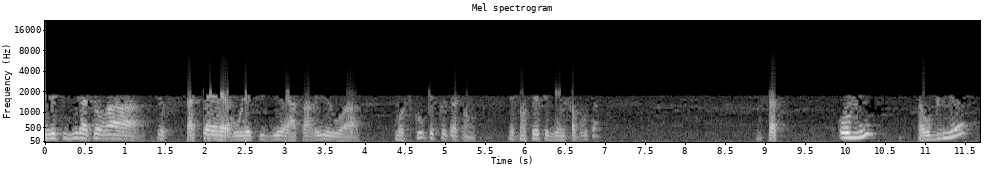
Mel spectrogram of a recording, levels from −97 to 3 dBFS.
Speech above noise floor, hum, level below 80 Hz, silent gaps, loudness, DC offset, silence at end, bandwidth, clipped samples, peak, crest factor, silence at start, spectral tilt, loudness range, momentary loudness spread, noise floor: 33 dB; none; -52 dBFS; none; -22 LUFS; under 0.1%; 0.15 s; 2.3 kHz; under 0.1%; -2 dBFS; 22 dB; 0 s; -14.5 dB/octave; 11 LU; 15 LU; -55 dBFS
